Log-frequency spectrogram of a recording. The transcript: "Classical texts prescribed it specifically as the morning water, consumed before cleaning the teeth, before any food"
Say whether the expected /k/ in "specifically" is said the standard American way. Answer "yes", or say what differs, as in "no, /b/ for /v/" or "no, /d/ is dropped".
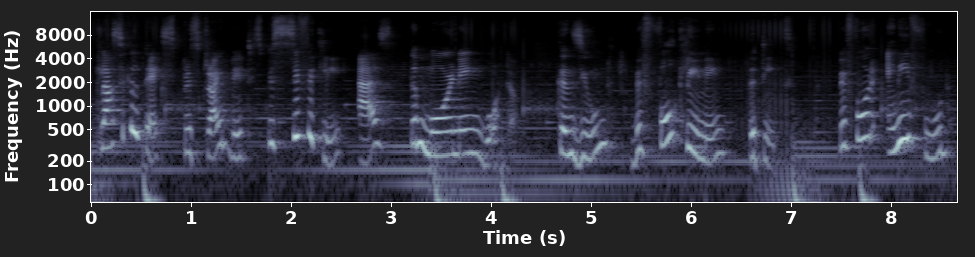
yes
